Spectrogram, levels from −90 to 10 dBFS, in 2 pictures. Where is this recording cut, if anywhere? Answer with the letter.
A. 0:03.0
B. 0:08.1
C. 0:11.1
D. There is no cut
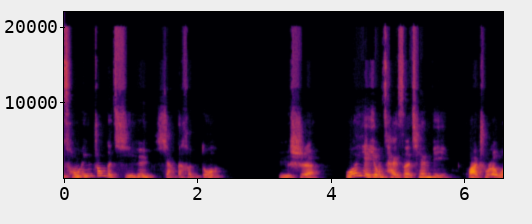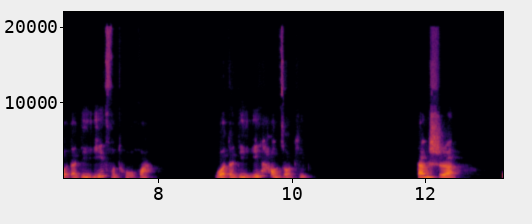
C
